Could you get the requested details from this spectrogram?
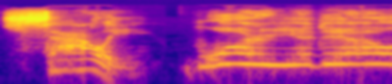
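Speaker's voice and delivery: troll voice yelling out.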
